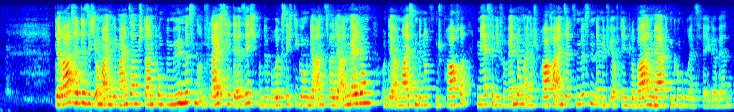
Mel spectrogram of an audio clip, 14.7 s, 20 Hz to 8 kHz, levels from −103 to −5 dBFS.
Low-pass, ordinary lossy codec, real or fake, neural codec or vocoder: 7.2 kHz; none; real; none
